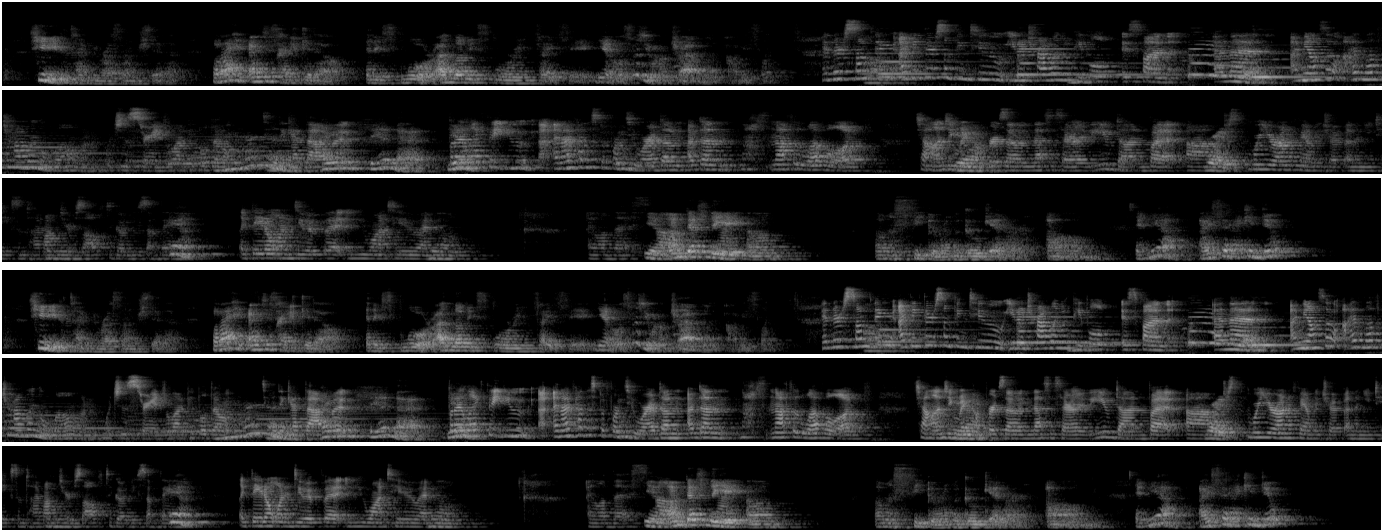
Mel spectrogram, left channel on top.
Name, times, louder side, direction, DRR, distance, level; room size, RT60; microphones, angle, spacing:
voice 1, 0.3-1.7 2.1-3.4 3.6-7.7 7.9-8.2 8.6-8.9 10.7-10.9 12.3-12.6 15.9-18.0 18.2-18.5 18.9-19.0 19.9-20.1 23.3-23.6 25.8-26.1 28.0-28.4 29.3-29.5 31.9-32.1 34.0-35.4 36.3-38.6 38.9-40.3, right 1 dB, 40° right, -1 dB, 0.8 m, -35 dB
voice 2, 6.7-7.0 8.2-11.7 12.1-16.1 16.4-17.6 18.3-29.4 30.0-32.0 32.8-33.2 33.4-34.5 34.8-34.9 38.7-38.8, right 4 dB, 80° right, 4 dB, 0.6 m, -36 dB
Plucked string instrument, 8.5-18.0, left 2 dB, 15° right, 1.2 m, -41 dB
2.6 x 2.6 x 4.2 m, 0.79 s
head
